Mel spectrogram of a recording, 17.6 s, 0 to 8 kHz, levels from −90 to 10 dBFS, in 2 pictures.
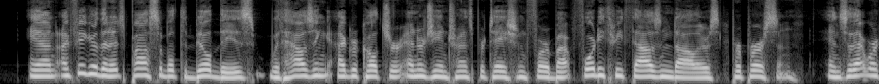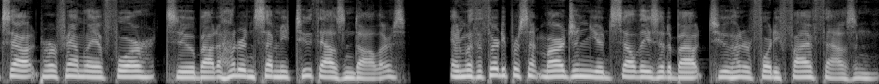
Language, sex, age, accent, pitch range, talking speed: English, male, 40-59, American, 155-185 Hz, 145 wpm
